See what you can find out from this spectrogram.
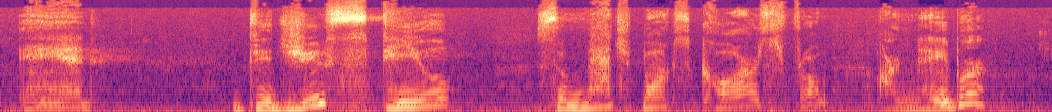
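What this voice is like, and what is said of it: Mississippi accent, quoting mother. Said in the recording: “she said in her Mississippi accent”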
